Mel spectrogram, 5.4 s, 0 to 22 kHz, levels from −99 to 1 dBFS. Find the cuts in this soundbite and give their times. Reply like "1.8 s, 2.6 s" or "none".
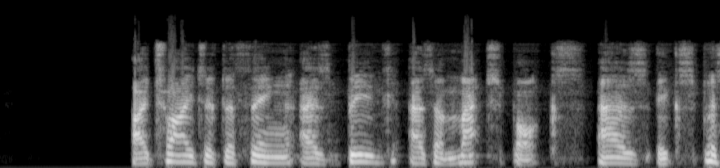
1.6 s, 4.4 s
